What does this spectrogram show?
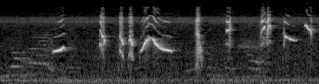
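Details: Greater green leafbird (cucak ijo) song used to stir up contest birds: a quick run of sharp chips and curving whistled notes, one bold downward slur, delivered in tight bursts over a faint hum.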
